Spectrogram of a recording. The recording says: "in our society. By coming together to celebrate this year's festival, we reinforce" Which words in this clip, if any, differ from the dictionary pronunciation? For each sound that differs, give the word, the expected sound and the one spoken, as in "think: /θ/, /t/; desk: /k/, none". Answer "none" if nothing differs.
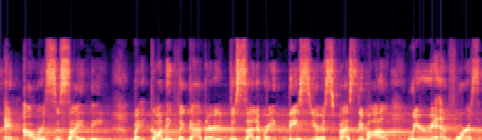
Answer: year's: /z/, /s/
